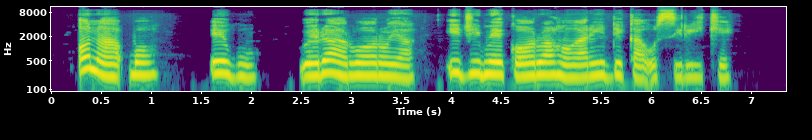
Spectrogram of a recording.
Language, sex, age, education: Igbo, female, 15-29, secondary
